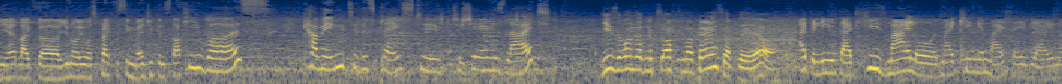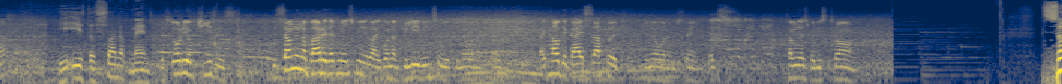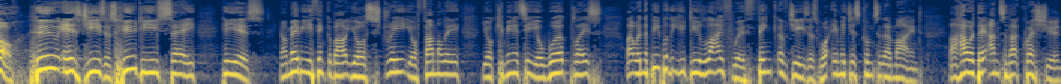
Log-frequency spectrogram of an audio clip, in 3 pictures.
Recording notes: Recorded live at Life Church Lancashire.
